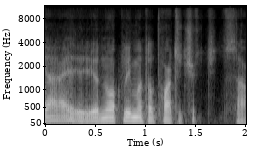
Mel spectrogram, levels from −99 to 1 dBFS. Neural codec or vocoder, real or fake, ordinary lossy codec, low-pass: codec, 16 kHz in and 24 kHz out, 0.6 kbps, FocalCodec, streaming, 4096 codes; fake; Opus, 32 kbps; 10.8 kHz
